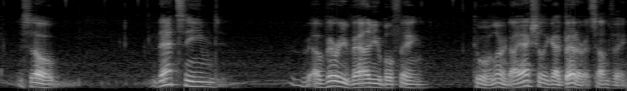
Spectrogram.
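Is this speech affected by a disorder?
Yes: Parkinson's disease; earlier breathing trouble during sleep, reduced gait, stooped posture, stiff right arm, lost force and speed.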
